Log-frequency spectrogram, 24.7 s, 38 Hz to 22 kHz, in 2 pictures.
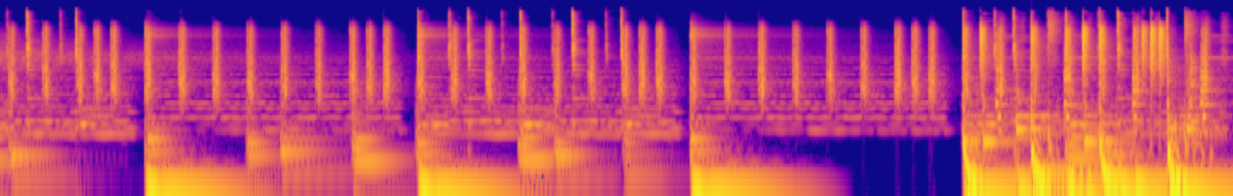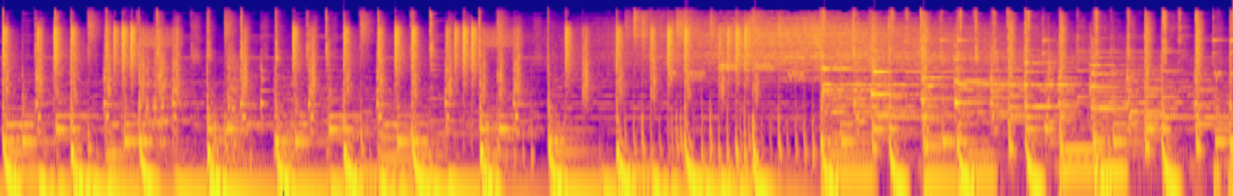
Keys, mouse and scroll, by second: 1.4 F9, 4.7 F9, 5.6 click, 7.2 click, 7.3 double click, 8.4 click, 9.6 double click, 10.6 click, 14.8 click, 16.2 click, 16.3 double click, 17.4 click, 18.6 double click, 19.1 scroll up 1, 20.0 scroll down 1, 21.1 click, 21.8 F4, 23.1 F9, 24.4 click.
